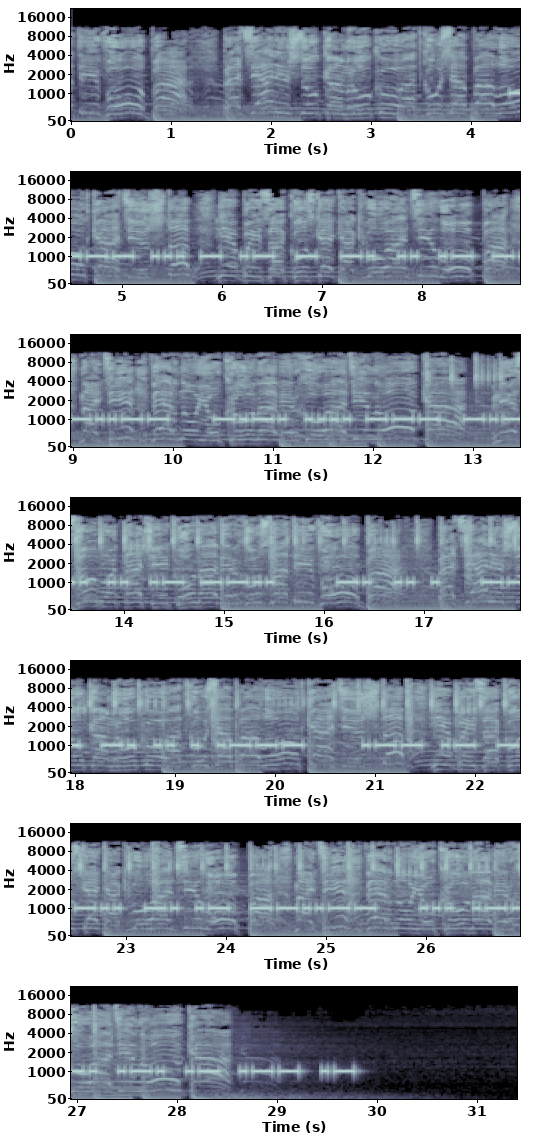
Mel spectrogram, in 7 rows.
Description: Morse code, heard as a keyed tone, hand-sent with a paddle, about 19 wpm, 1020 Hz. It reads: OSTATNIA, CHOCIAZ NIE MNIEJ WAZNA, SPRAWA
